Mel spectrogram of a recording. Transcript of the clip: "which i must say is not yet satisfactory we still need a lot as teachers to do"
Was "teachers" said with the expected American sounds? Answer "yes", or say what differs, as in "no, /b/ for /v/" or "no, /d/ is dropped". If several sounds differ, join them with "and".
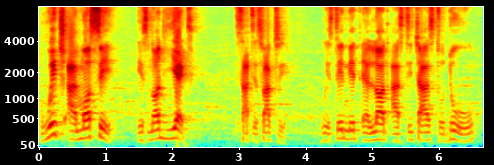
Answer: no, /s/ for /z/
